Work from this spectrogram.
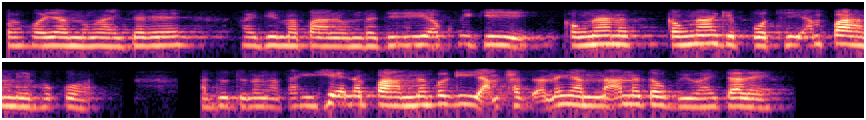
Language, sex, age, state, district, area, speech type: Manipuri, female, 45-60, Manipur, Kakching, rural, conversation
